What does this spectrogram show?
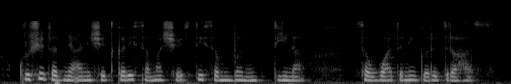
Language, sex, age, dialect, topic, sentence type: Marathi, female, 46-50, Northern Konkan, agriculture, statement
